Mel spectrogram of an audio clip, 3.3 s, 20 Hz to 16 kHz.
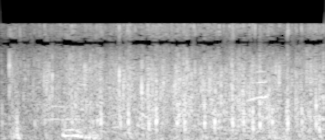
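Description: An audience applauds a 12-year-old boy from a children's backyard rosary circle: a dense, steady patter of many hands clapping at once, moderately loud and sustained for a few seconds without a clear rhythm.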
